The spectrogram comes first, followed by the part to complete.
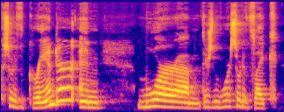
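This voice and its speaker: A woman's voice: medium pitch, slow, dark tone. Effusive woman hosting a casual chat. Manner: effusive, searching for words, self-correcting. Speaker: podcast host.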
